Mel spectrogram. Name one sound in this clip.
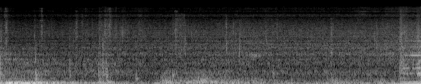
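Footsteps tread on stone steps.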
